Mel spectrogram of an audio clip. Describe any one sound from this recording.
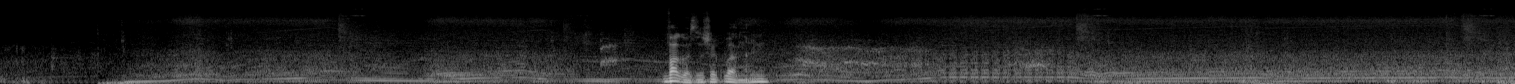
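A car engine revs and rises in pitch as the car speeds up.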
